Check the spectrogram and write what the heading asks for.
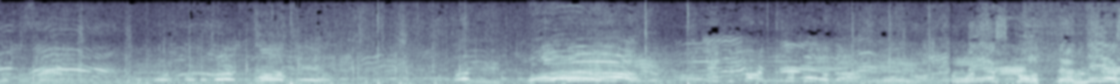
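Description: Many overlapping voices shouting and calling out, several of them high-pitched like children's voices, loudest about halfway through.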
